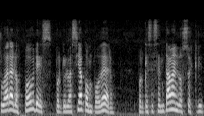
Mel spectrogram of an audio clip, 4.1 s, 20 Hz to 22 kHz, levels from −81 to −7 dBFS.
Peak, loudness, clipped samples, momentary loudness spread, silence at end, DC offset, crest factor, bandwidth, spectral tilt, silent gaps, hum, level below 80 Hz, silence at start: -6 dBFS; -22 LUFS; under 0.1%; 12 LU; 0 s; under 0.1%; 16 dB; 11.5 kHz; -5 dB/octave; none; none; -54 dBFS; 0 s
